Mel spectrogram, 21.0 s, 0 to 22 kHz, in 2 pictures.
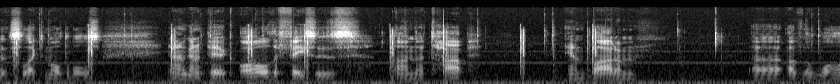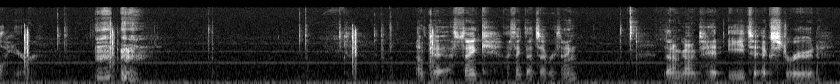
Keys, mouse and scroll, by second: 8.0-9.8 middle drag, 10.8-13.6 right drag, 13.6 middle click, 14.9-17.6 right drag, 16.8 click, 17.6 middle click, 20.4 e.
